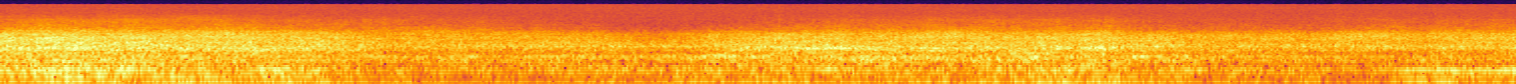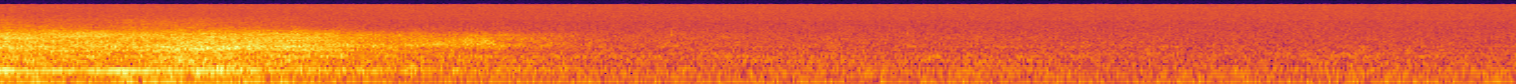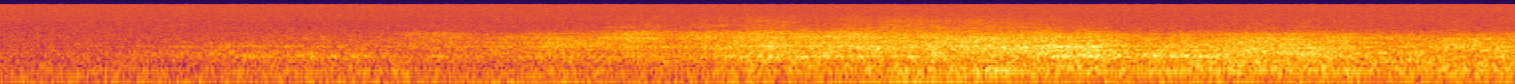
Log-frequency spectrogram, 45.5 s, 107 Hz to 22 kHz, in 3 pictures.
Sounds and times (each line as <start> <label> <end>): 0.0 Cars passing outside window 27.9
30.9 Cars passing outside window 45.4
